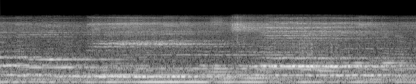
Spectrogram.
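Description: A woman singing a hymn into a microphone, holding long notes, with violin and keyboard accompaniment.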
